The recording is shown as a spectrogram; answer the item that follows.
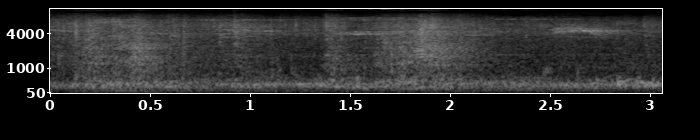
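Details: Domestic fancy pigeons in a group produce a thick, low rolling coo chorus, continuous and overlapping, with faint higher whistles near the end.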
